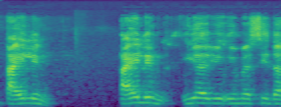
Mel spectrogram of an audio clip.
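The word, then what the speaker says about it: ptyalin: Tylin, here you may see the name. P is silent, Tylin.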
